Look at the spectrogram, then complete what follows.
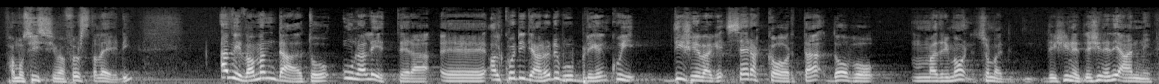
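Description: Roman man, high voice, theatrical comic storyteller, colloquial, reverberant live stage, guitar music. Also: animated, normal speed. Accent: Roman Italian. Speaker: stage performer and singer-songwriter.

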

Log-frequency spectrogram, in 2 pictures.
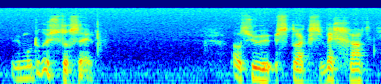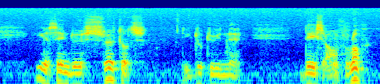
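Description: An actor playing a courteous, composed older male patient in a radio drama, speaking gently and haltingly. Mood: calm, solemn. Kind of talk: 1980s Dutch radio drama acting. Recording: faint rumbling background noise.

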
